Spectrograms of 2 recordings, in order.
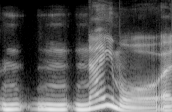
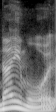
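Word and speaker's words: Namor: ass Tech now and he's his name is pronounced name or no no more rather than Neymar I still don't know what they're doing yeah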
